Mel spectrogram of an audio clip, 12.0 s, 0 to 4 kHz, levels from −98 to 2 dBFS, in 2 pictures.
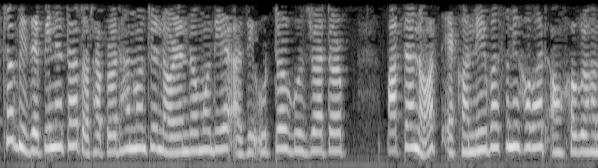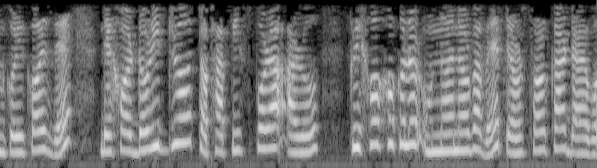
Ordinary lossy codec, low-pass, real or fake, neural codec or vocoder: AAC, 32 kbps; 3.6 kHz; real; none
